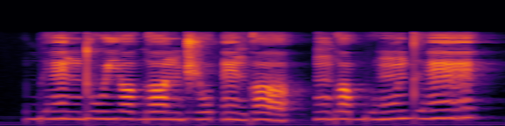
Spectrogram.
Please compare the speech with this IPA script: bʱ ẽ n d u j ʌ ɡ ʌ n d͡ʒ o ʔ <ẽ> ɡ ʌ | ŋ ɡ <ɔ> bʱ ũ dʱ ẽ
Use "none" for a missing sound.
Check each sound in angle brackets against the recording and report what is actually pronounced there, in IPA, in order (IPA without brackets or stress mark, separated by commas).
ẽ, ʌ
